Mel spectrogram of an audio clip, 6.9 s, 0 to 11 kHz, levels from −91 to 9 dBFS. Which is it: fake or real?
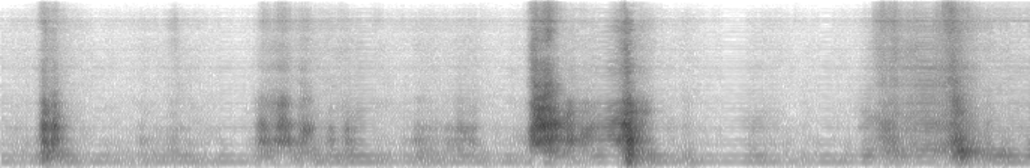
fake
